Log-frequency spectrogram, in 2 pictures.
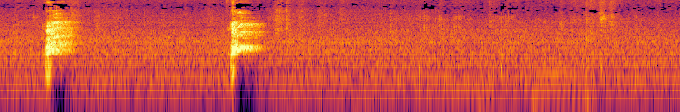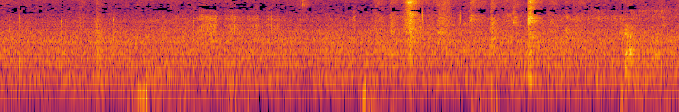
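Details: Two sharp barks from a Shih Tzu about two seconds apart open the recording, then a long stretch of low hum with faint scattered knocks and clicks.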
